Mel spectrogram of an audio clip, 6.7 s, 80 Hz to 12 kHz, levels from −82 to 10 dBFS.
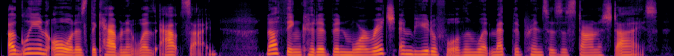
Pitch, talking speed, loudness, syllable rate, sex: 180 Hz, 205 wpm, -23 LUFS, 6.0 syllables/s, female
